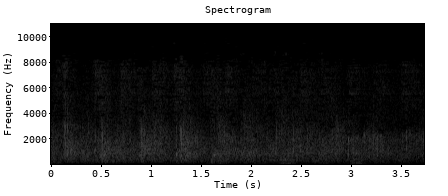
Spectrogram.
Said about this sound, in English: You can give the Lord a hand clap for that. Thank you, Jesus.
